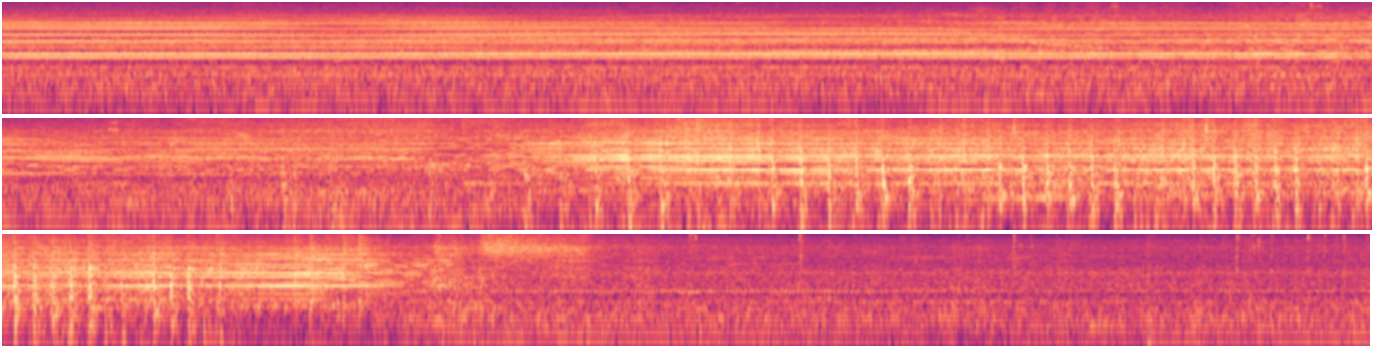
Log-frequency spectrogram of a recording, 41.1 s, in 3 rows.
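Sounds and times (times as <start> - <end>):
train wheels clicking over rail joints: 15.6 - 31.2.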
